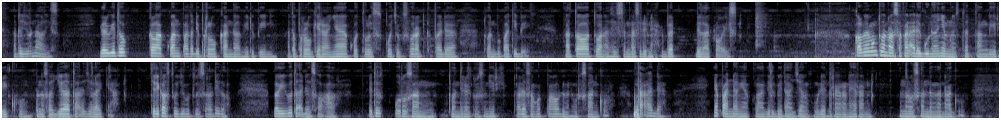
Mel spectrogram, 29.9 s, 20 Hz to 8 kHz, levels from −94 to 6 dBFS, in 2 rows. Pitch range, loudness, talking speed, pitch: 120-135 Hz, -30 LUFS, 155 wpm, 125 Hz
